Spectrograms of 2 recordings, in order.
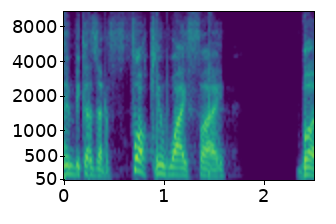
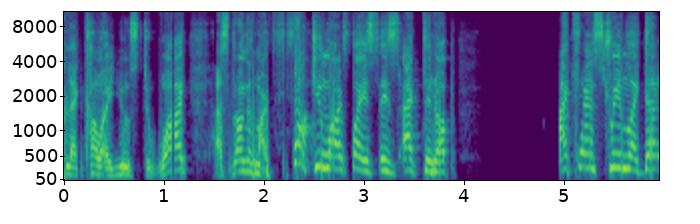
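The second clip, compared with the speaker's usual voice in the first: raised, heated complaining; pissed off rant; 6 semitones higher than usual. Real, not acted. Streamer venting to chat about his Wi-Fi, heated rant. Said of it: "I'm just pissed the fuck off".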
